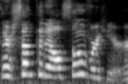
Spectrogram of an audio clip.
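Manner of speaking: very high, loud character voice. Repeating the previous line, this time in the Winnie voice. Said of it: "I'll say it in my Winnie voice".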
